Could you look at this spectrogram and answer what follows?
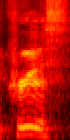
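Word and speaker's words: crwth: I've tuned to Cru that is spelled C R WT H.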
